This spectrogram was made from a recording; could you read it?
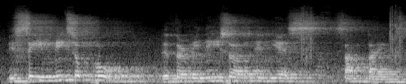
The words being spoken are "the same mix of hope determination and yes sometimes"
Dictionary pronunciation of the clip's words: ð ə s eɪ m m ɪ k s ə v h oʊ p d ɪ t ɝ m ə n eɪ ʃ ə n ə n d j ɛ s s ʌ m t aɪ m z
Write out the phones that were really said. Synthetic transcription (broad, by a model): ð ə s eɪ m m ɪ s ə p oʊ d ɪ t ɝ m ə n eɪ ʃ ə n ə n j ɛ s s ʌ m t aɪ m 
